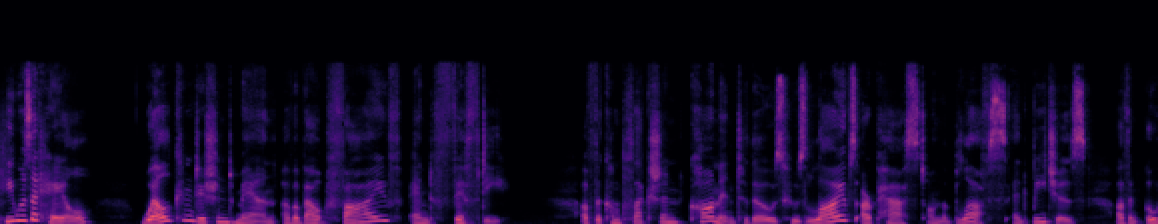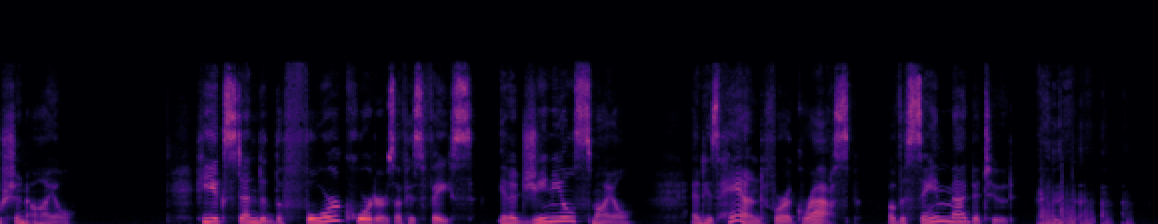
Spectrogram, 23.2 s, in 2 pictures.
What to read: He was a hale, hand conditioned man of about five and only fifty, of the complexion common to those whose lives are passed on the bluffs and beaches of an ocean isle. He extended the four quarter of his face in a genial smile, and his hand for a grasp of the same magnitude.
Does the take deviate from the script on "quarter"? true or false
true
